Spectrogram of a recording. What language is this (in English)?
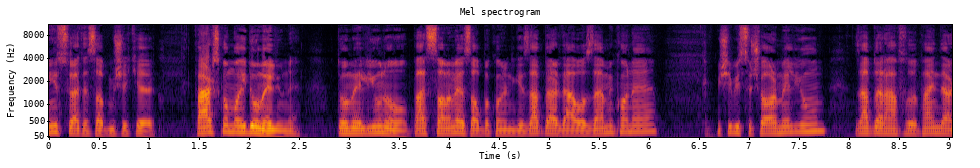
Persian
